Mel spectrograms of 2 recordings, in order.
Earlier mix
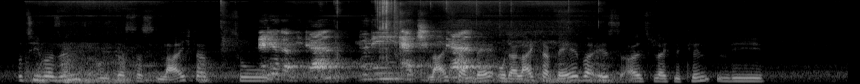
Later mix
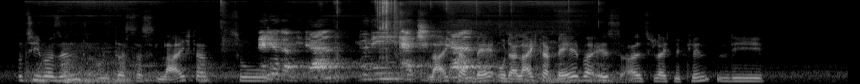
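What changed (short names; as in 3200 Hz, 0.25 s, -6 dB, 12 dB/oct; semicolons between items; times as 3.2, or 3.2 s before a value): speech: add band shelf 2400 Hz +11.5 dB; master: remove HPF 53 Hz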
